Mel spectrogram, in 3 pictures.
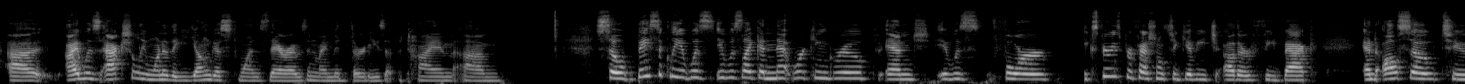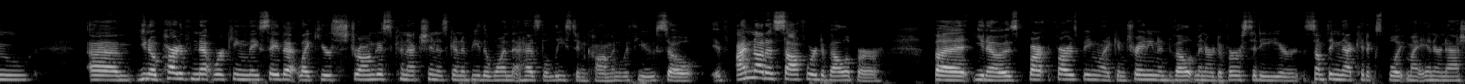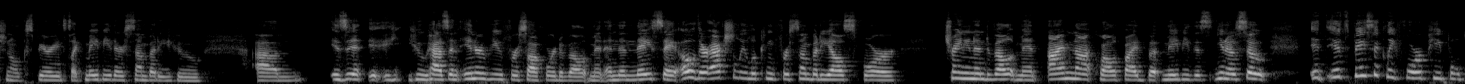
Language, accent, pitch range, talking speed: English, American, 200-265 Hz, 200 wpm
